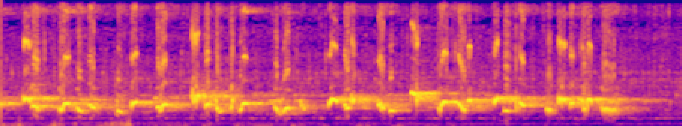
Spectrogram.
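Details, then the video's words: Persistent singing sooty-headed bulbul with a long rolling song meant to prompt other bulbuls to sing: rapid chattering, bubbly whistles in tight, overlapping phrases that dip and rise, with brief low thumps at the start. "trucukan gacor ropel panjang buat pancingan trucuk agar bunyi"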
